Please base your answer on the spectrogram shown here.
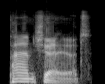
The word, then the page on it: panchayat: British English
